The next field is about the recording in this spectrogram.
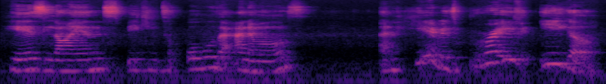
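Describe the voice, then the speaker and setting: A woman hosts a children's storytime, reading aloud at a very leisurely pace. She is expressive and often turns to her young listeners with questions. The room echoes, with faint noise behind her. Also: mid-range voice, slow. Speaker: storytime host reading a picture book aloud. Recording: roomy echo, faint background noise.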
